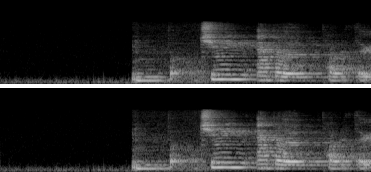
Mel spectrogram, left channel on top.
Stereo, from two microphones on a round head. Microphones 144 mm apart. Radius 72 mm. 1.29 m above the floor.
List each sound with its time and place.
1.3 s chewing: 20° right (ahead or behind), 0.8 m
